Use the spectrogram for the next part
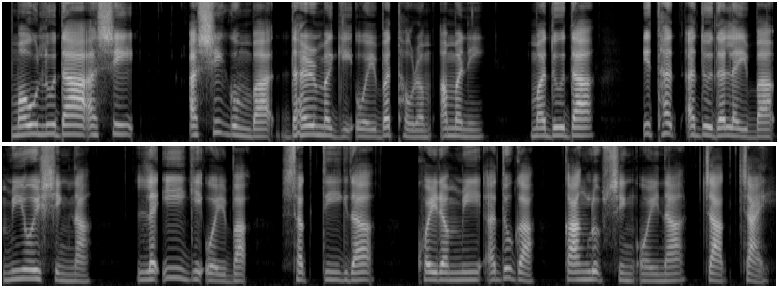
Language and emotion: Manipuri, neutral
